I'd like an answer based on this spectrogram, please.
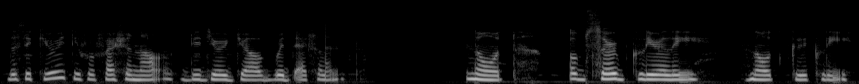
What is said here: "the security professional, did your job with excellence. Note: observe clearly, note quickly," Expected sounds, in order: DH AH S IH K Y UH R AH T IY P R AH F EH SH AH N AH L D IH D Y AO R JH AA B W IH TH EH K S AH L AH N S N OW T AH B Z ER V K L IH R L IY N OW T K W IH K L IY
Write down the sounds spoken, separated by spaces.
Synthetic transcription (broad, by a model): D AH S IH K Y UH R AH T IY P R AH F EH SH AH N AH L D IH D Y AO R JH AA B W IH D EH K S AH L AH N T N OW T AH B S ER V K L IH R L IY N OW T K W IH K L IY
